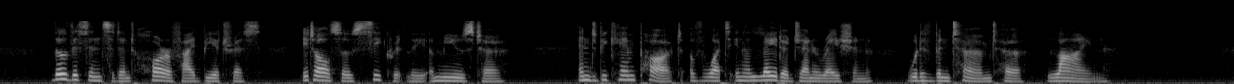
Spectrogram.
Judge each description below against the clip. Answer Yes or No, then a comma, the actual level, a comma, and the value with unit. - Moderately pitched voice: Yes, medium, 155 Hz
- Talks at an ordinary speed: No, slow, 120 wpm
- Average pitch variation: Yes, average, 4.1 semitones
